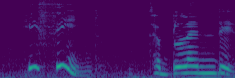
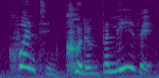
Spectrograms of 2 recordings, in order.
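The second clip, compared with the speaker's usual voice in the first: usual speaking voice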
